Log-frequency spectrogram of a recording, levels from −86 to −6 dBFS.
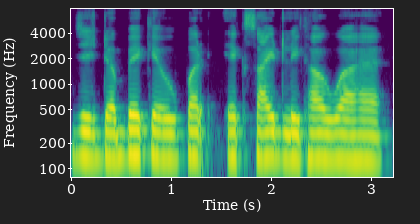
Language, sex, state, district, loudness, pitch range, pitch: Hindi, male, Jharkhand, Garhwa, -15 LUFS, 130-135 Hz, 130 Hz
